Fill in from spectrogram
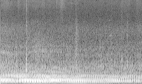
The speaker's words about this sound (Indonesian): aduh bentar ada knalpot nih berisik.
